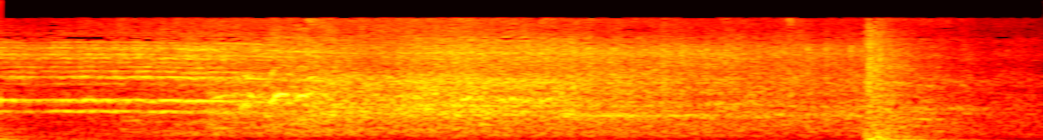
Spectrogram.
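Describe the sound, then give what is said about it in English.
A door bangs shut with one sharp, heavy slam near the end, cutting through a steady, loud rushing rumble with faint whistling tones that fills the whole clip. “Quick, open that door.”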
